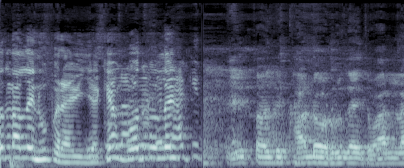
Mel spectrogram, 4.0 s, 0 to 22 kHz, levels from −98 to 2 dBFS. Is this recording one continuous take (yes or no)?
no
